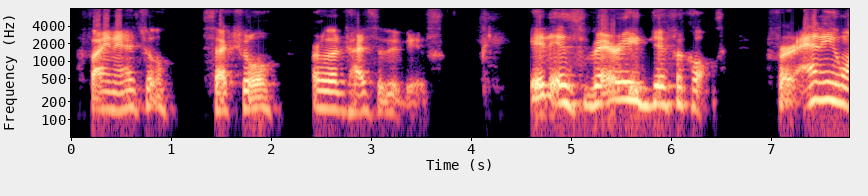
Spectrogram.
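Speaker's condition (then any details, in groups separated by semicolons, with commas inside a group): Cerebral palsy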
